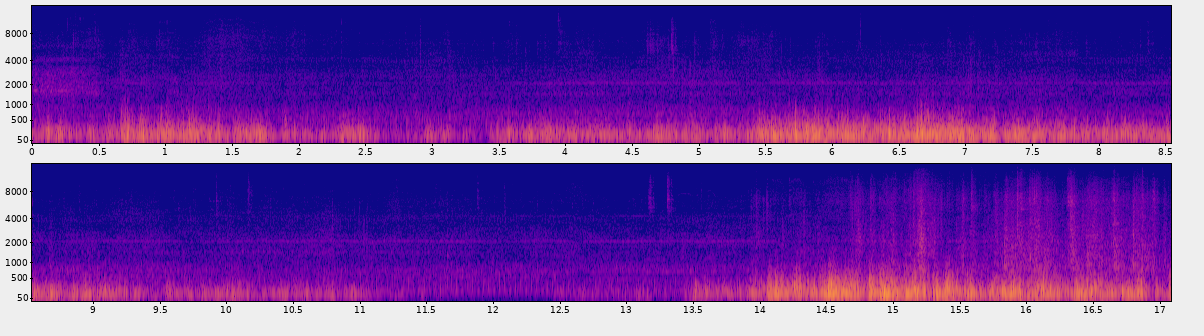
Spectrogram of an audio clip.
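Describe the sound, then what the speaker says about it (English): Steady breezy wind blowing across an open golf course, rushing and buffeting at low pitch, with gusts rising and falling, a brief lull near the end, then strong buffeting again. "But yes, it definitely is breezy out here."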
